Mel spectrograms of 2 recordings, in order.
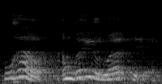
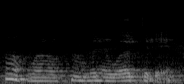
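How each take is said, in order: First: It sounds excited and eager. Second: It sounds reluctant and unenthusiastic.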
